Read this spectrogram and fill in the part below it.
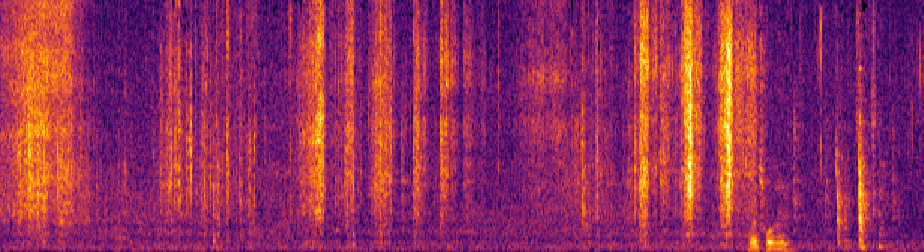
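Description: A lizard's claws scratch and scrape on a plastic tub.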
